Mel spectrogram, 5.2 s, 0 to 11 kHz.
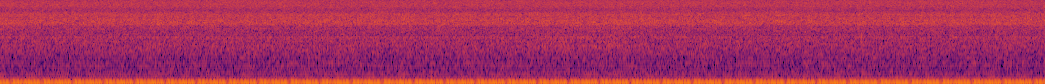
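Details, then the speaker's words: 2008 Jeep Wrangler 6-cylinder at idle with a deep, lumpy misfire on cylinders 2 and 5, codes P0300 and P2305; coil, plugs and wires already replaced; cause found to be a faulty ECM ignition coil 2 driver. "right so here we have cylinder number one two three four five six and we have cylinder number two and number five misfiring the rest is fine"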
